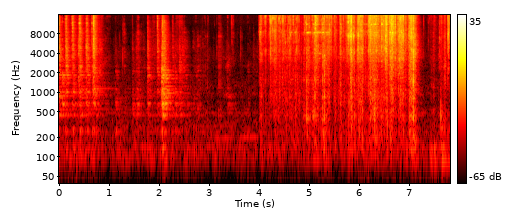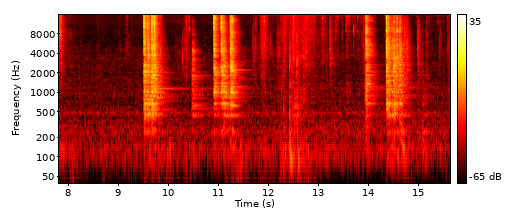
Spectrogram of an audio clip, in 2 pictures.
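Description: Metal clinks and clanks as a small wrench and bolts knock against a steel grill leg bracket during assembly, with a few seconds of crinkling rustle beforehand. The clinks come as several sharp strikes that ring briefly, the loudest two about a second and a half apart.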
